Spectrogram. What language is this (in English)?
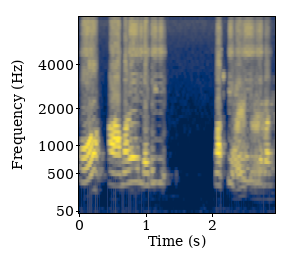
Kannada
